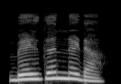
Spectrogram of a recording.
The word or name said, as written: ಬೆಳುಗನ್ನಡ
